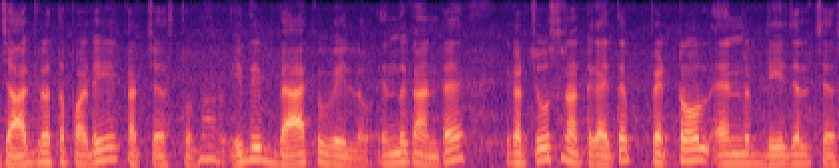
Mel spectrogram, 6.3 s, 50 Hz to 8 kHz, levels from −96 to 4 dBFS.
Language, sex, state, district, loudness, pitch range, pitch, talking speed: Telugu, male, Andhra Pradesh, Manyam, -19 LUFS, 110-150 Hz, 120 Hz, 135 wpm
